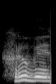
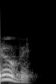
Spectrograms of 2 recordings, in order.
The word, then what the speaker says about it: hruby: Na południu wymawia się to tak jak po czesku, zecha na przodku. Musieli ci ludzie wbić do ziemi chruby zaciosany kół. Za to na północy to H się straciło i godomy ruby.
